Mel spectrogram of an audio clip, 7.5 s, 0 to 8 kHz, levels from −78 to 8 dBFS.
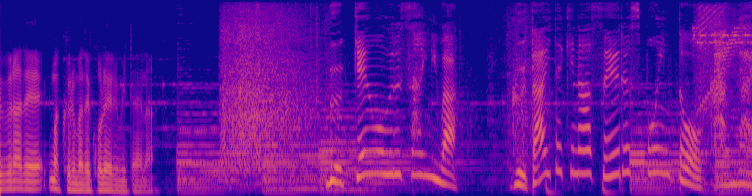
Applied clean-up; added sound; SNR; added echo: none; none; none; none.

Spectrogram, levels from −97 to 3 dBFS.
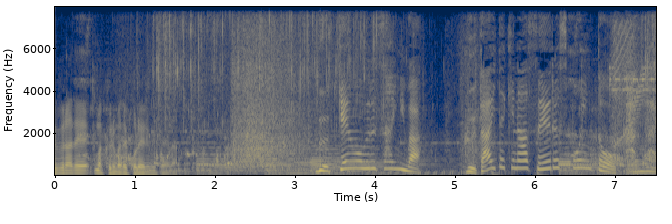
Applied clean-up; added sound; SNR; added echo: none; Trickle, dribble / Bathtub (filling or washing) / Sink (filling or washing) / Gurgling; 12 dB; none.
